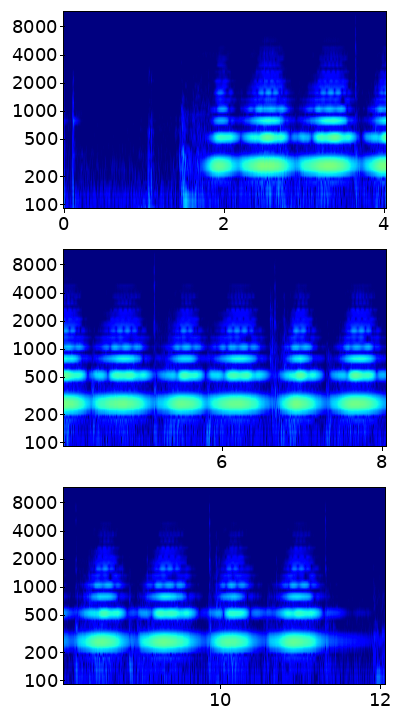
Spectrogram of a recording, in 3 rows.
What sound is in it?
Pump Organ - Mid C
Recorded using a Zoom H4n and a Yamaha pump organ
